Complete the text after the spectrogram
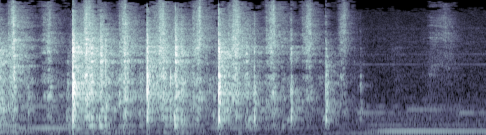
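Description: A vegetable slicer rasps quickly through a carrot.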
